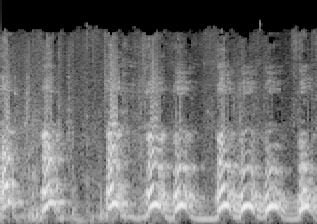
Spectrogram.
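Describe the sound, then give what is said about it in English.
A fierce, intimidating-looking dog barks and yelps in a radio studio, giving many short, loud barks in a steady rhythm with whiny rises in pitch, and no talk over them. “This guy is a beauty. He's a fierce-looking dog. When I met this guy first, I went, whoa. But... Well, I could just say, looking at this dog, it's quite an intimidating-looking breed, right?”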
